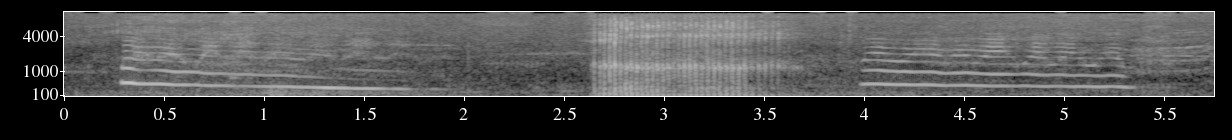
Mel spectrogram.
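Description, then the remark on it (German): A voice imitates Jona (Jonah) snoring as he falls asleep: a long, falling whistle-like tone, a short raspy snort in the middle, then another drawn-out descending whistle. “Und Jona wird müde und schläft. Schließlich ein und schnarcht.”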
